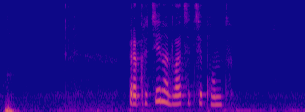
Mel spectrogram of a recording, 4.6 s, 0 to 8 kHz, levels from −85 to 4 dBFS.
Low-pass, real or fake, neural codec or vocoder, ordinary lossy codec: 7.2 kHz; fake; codec, 16 kHz, 2 kbps, FunCodec, trained on LibriTTS, 25 frames a second; none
